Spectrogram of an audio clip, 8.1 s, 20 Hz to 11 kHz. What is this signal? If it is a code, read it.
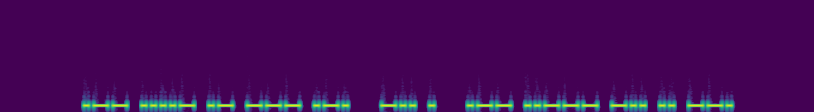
Morse code, heard as a keyed tone, about 25 wpm, 700 Hz. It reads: W4AOR DE W2DIG
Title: USA Callsign DE Callsign - 5 Characters - 25wpm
